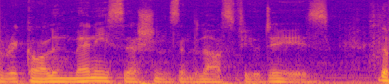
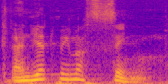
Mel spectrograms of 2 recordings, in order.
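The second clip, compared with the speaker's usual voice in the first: poem recitation; 3 dB louder than usual. Acted. Poet reciting a protest verse on Kashmir, solemn declamation. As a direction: push each refrain out firmly, then let it drop.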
